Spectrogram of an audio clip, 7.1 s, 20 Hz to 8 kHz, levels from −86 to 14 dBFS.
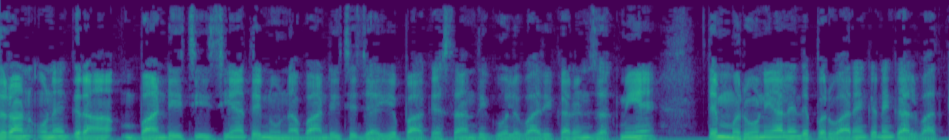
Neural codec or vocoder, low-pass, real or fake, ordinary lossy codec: none; none; real; none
